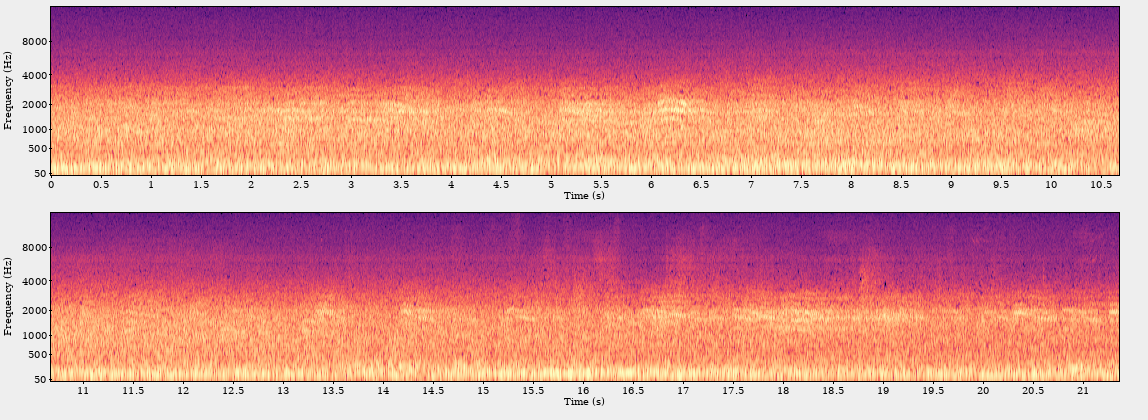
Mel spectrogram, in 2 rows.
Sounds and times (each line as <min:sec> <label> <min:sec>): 0:00.0 cars 0:21.3
0:00.0 motorbikes 0:21.3
0:02.2 crows 0:07.1
0:02.2 ducks 0:06.6
0:13.2 crows 0:21.3
0:13.3 ducks 0:13.6
0:14.2 ducks 0:14.6
0:15.2 ducks 0:21.3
